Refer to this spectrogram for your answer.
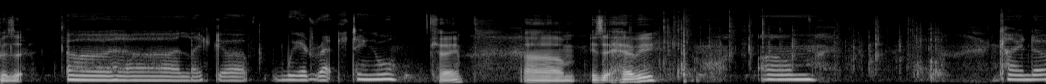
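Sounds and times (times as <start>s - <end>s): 
speech: 0.0s - 8.3s, 10.0s - 10.4s
wrapping paper crinkling on a heavy rectangular gift: 6.1s - 9.6s.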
